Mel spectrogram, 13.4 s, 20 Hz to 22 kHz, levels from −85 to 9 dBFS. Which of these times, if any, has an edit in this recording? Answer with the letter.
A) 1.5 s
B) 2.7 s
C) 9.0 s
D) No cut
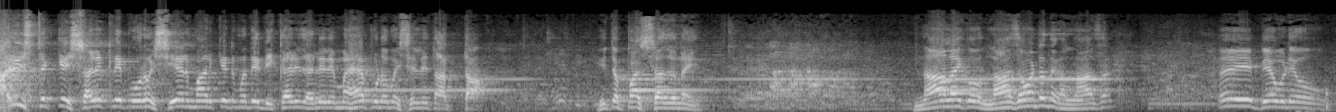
A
